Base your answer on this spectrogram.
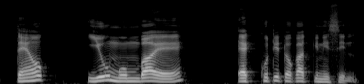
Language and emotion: Assamese, neutral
